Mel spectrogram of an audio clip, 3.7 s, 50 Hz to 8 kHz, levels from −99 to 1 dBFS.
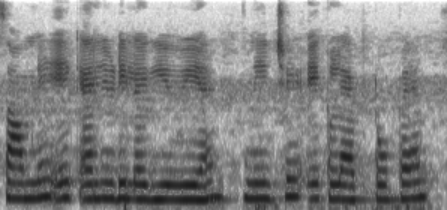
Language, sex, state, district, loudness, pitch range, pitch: Hindi, female, Uttar Pradesh, Shamli, -15 LUFS, 205-225 Hz, 215 Hz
